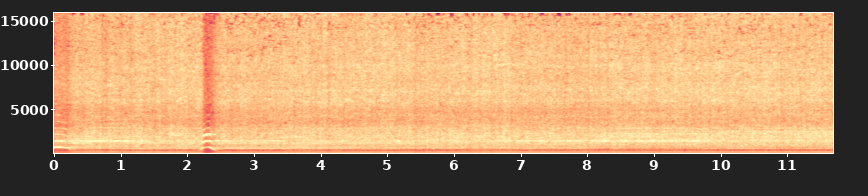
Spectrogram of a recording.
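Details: A brand-new Champion EFI generator, which would not run after kerosene was put in its fuel, now runs with a steady, even hum at constant pitch, with no misses, surging or knocks.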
